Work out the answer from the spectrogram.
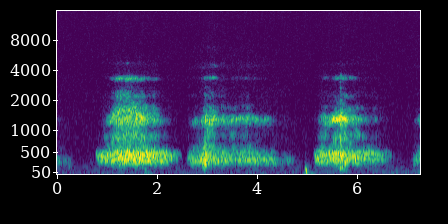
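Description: Slow, loud breaths in and out through the nose, a sound-effect recording of ordinary breathing.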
